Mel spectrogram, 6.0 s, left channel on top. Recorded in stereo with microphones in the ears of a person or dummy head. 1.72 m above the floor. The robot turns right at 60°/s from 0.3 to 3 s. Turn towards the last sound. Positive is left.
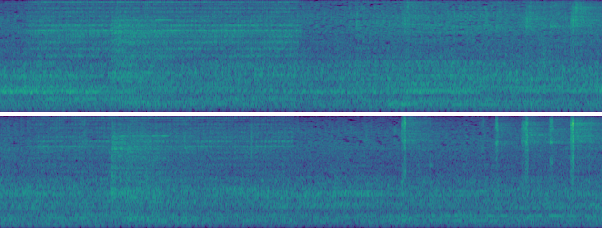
turn(degrees=-35)  # may be behind; listen again after turning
